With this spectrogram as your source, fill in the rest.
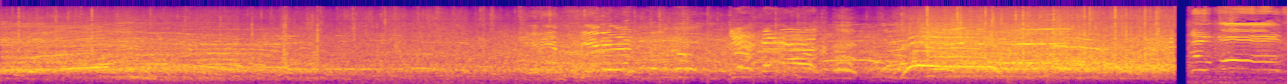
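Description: A large stadium crowd cheers and roars outdoors.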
